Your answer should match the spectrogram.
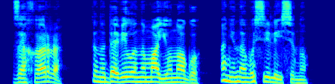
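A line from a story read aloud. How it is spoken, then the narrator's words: Sudden mocking smile. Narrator (Russian): вдруг улыбнулся он, насмешливо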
